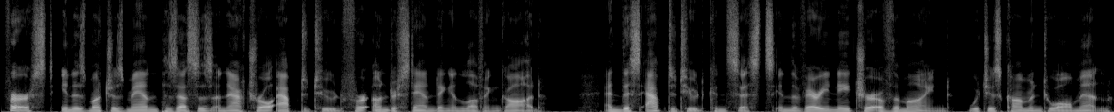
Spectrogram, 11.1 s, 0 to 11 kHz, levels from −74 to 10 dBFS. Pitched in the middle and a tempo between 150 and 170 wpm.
No: very low, 95 Hz; average, 160 wpm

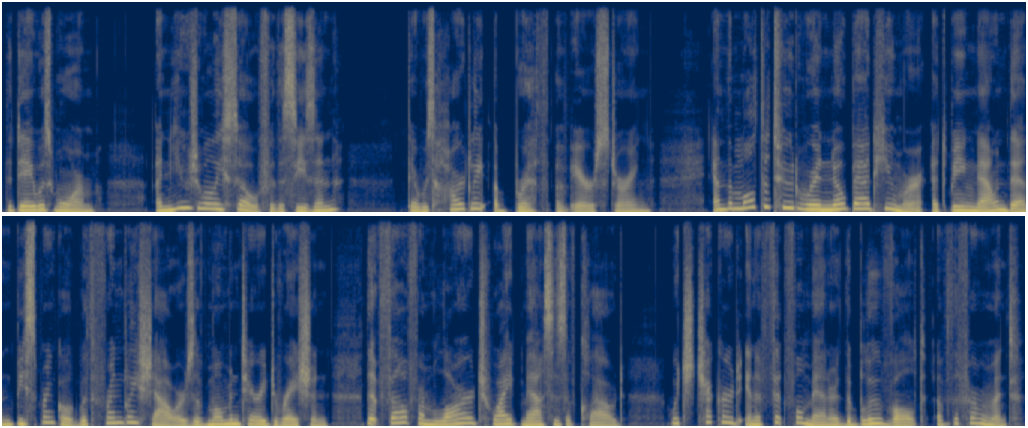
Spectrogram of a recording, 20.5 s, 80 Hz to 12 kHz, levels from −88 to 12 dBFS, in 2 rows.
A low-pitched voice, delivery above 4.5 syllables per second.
No: high, 220 Hz; 5.0 syllables/s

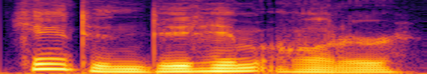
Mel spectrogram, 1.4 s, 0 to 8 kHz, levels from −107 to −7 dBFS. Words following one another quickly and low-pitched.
No: average, 170 wpm; low, 115 Hz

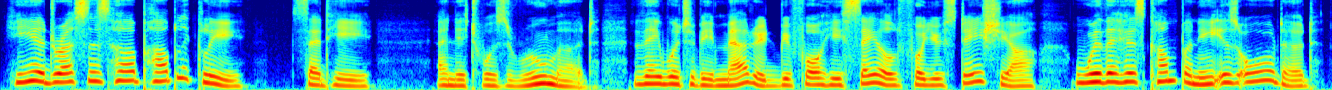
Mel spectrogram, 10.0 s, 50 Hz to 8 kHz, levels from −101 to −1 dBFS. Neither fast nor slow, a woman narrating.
Yes: average, 150 wpm; female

